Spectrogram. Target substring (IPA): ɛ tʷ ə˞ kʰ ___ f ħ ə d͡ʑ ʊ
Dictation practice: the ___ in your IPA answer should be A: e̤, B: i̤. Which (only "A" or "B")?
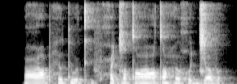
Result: B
